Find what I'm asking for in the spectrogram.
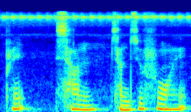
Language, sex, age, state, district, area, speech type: Bodo, male, 30-45, Assam, Chirang, rural, spontaneous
